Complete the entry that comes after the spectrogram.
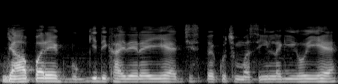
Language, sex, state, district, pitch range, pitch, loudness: Hindi, male, Uttar Pradesh, Shamli, 125-135 Hz, 130 Hz, -17 LUFS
